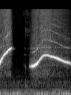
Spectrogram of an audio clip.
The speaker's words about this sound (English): Oh, looks like we've got our first cat call.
